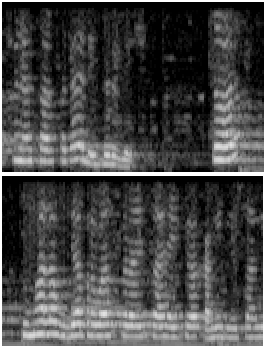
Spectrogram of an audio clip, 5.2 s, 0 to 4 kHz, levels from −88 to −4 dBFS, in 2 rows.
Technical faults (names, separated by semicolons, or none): noise suppressor applied to music or sounds; sound cut by the noise suppressor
